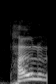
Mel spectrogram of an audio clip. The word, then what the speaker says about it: polar: has three separate meanings polar is an adjective with the stress on PO Le and the main me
